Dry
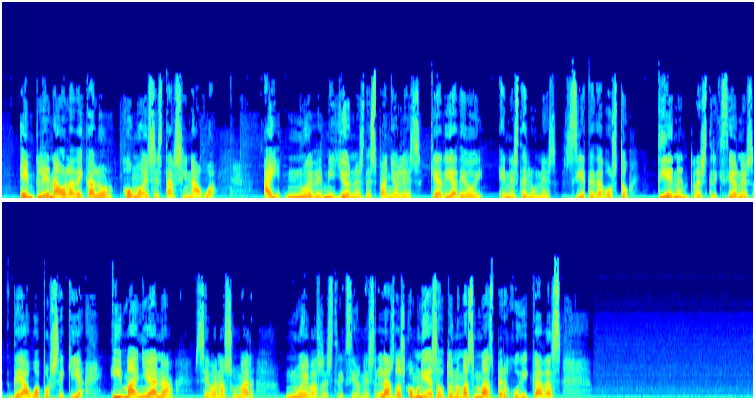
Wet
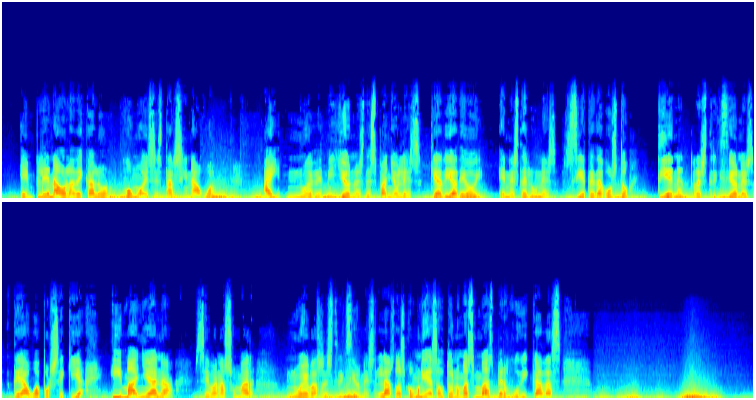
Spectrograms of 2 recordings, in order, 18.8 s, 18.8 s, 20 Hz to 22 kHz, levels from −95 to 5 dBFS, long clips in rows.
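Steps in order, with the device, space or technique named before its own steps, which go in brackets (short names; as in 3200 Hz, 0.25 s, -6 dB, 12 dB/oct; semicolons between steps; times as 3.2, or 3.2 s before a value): tone controls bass -14 dB, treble -8 dB; notch 790 Hz, Q 23; smartphone video outdoors (wind noise -34 dBFS; AGC gain up to 12.5 dB; gain -6.5 dB; AAC 96 kbps 24000 Hz)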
